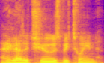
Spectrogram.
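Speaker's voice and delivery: solemn movie-pastor murmur; praying pastor. Acted. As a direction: pray it quietly with heavy pauses. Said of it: "is praying to God, saying".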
